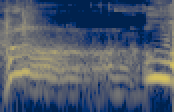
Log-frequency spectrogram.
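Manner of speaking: sharp high gasp into ooh; shocked gasp. Real, not acted. Big roll result, gasp.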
